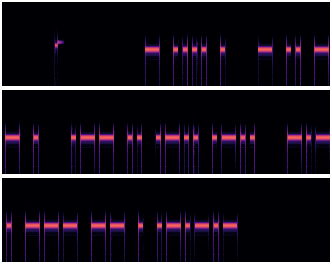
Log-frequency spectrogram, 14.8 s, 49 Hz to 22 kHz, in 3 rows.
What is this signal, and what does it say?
Morse code, heard as a keyed tone, about 17 wpm, 700 Hz. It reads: THE TIME WILL COME.
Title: Sentences from Top 100 Words 17wpm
